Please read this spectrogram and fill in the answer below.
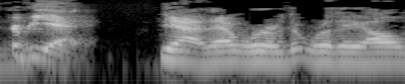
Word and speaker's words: Pripyat: In Pripyat, I think is the name, how you pronounce the city. Pripyat.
